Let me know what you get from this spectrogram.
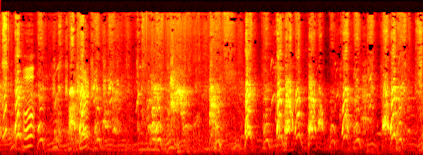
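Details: Shelter dogs at Yangsan's Mindeulle refuge for abandoned dogs bark and yip in short bursts roughly every second during playtime, many voices overlapping, with a person's voice faintly underneath.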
